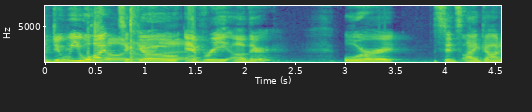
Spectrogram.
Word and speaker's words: EVE: go who is eve eat it spelled like with an i i think it was pronounced eve in the movie that right it was yeah okay it was was it evie tony's saying it right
